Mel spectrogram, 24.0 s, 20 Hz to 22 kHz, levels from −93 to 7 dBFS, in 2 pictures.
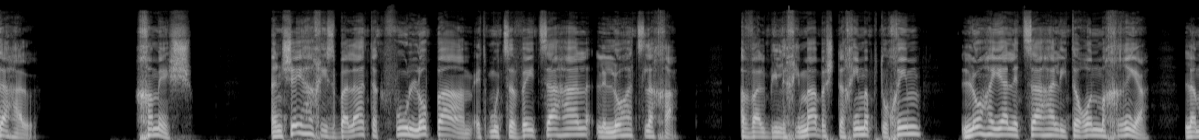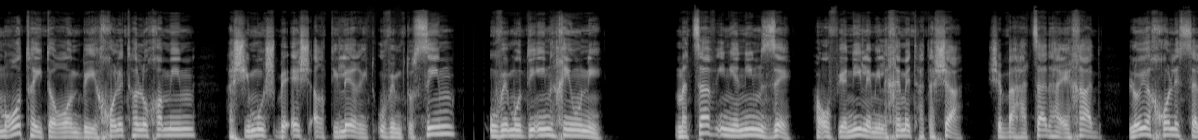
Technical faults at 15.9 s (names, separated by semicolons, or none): Wi-Fi interference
